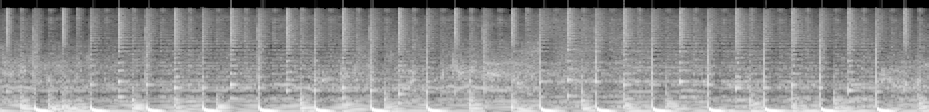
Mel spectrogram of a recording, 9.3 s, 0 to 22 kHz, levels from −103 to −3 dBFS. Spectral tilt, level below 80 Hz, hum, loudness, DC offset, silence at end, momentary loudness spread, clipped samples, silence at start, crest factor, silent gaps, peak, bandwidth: -5 dB/octave; -12 dBFS; none; -12 LUFS; under 0.1%; 0 s; 4 LU; under 0.1%; 0 s; 10 dB; none; 0 dBFS; 16.5 kHz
